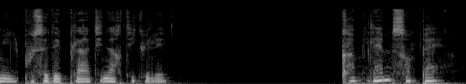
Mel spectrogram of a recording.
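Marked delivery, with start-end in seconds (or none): 3.4-4.6 whisper. A narrator's reading. Eugénie whispering tenderly to her mother about Charles. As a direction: breathe it to her mother so no one hears. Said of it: "dit Eugénie à voix basse".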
